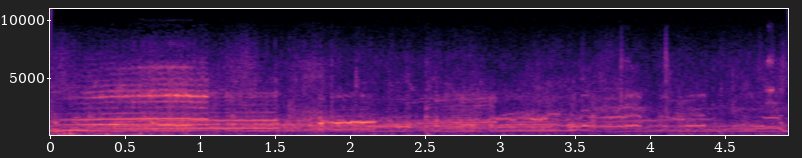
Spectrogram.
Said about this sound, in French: Et puis euh, là où ils font du maraîchage, il y a aussi quelques poules. Donc là, je suis parti rendre visite aux poules. Je pense que vous les entendez. Attendez, je vais vous les faire entendre un petit peu.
